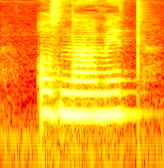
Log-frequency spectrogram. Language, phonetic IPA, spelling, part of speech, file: Czech, [ˈoznaːmɪt], oznámit, verb, Cs-oznámit.ogg
- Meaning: to announce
